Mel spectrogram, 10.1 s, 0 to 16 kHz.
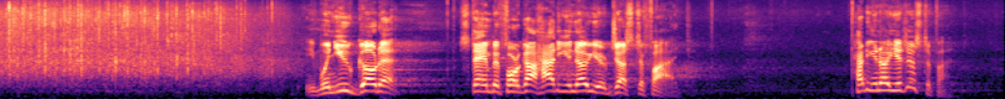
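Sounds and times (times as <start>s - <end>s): congregation applauding: 0.0s - 3.1s.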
